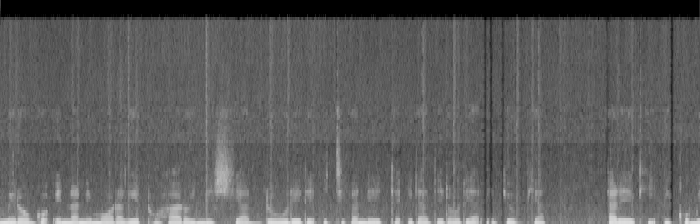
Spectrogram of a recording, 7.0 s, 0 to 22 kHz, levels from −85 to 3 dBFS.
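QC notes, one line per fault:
4.83 to 5.23 s, repeated packet loss with a robotic sound: five gaps in under half a second, the longest about 21 ms, each patched by stretching the last bit of sound. About a fifth of that stretch is filler, so it comes out choppy and robotic, with bits missing.
6.06 to 6.09 s, 6.33 to 6.45 s and 6.70 to 6.74 s, short concealed packet loss: each time about 20 ms of the speech never arrived and the receiver extended the previous sound before blending back in. You hear a quick smear or wobble, and at 6.33 s the stretch runs slightly long.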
